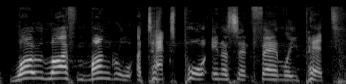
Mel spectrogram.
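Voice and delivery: slow, punchy tabloid headline; headline read. Pretend. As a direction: announce it like a front page. Reading the real headline.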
